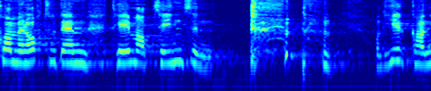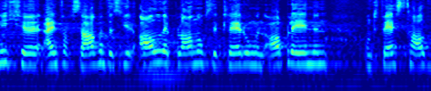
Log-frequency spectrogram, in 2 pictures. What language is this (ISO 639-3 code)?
gsw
